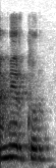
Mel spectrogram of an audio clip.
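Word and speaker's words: Myrkur: Yeah, like you said, Mirkur, if I pronounce okay. You say it's like Mirkur. Yeah, Mirkur. Yeah, you say it's a black metal.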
